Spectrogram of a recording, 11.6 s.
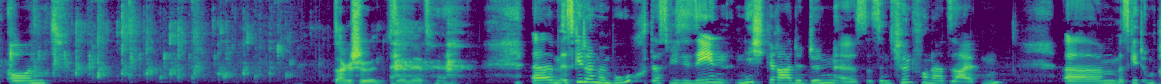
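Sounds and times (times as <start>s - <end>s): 
crowd applauding: 0.0s - 4.1s
speech: 0.1s - 0.8s, 3.4s - 11.6s
laughter: 3.9s - 4.7s.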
